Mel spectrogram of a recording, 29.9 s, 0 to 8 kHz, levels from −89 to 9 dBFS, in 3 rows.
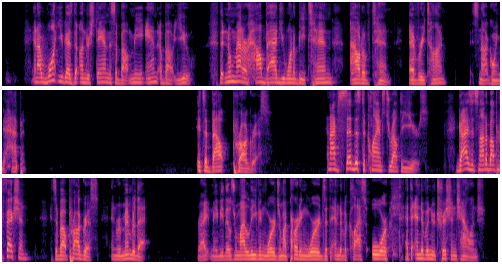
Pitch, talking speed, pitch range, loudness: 140 Hz, 165 wpm, 125-160 Hz, -22 LUFS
